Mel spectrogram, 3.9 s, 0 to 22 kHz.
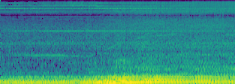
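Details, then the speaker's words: Turbo M50 BMW E30 (about 500 whp), on a hot day after the owner believes he finally found a long-running problem: smooth, even idle that swells briefly, then settles steady at about 700 rpm; normal idle. "Yeah, that sounds about right. That sounds about right."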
